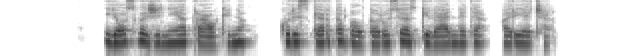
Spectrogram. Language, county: Lithuanian, Panevėžys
